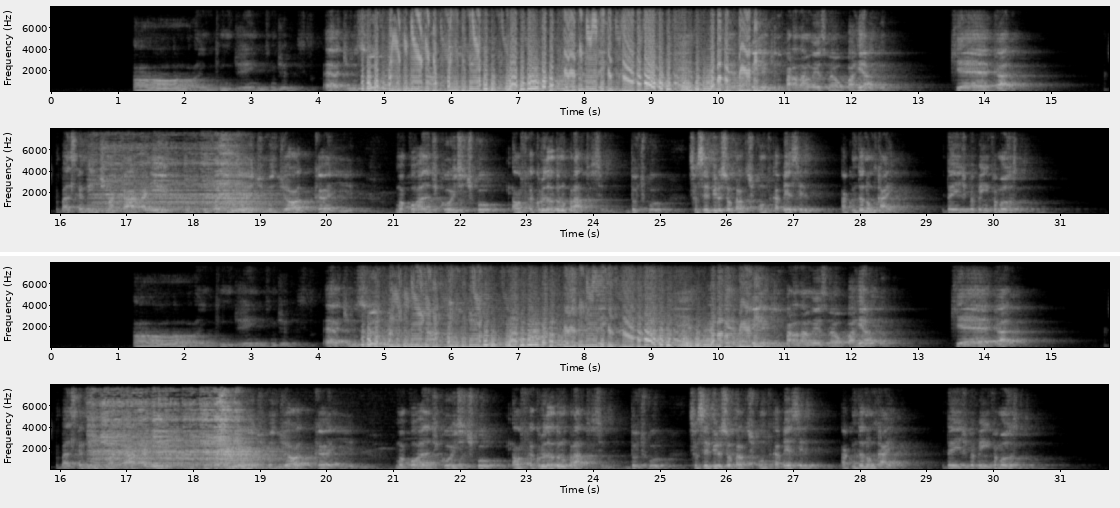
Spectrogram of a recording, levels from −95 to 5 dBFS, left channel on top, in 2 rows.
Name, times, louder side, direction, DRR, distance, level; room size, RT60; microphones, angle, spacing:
voice 1, 1.2-3.6 4.1-6.4 7.5-8.5 9.2-12.5 13.5-14.4 15.9-20.4 21.0-22.5 22.8-24.2 24.6-25.0 25.4-27.3 27.7-28.5 29.2-30.3, left 1 dB, 15° left, 0 dB, 3.8 m, -32 dB
sound 1, 4.6-10.6, left 3 dB, 75° left, 1.9 m, -22 dB
sound 2, 16.4-20.0, right 5 dB, 85° right, 3.0 m, -30 dB
26.0 x 17.5 x 9.0 m, 1.4 s
head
